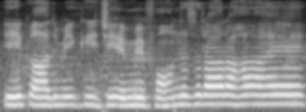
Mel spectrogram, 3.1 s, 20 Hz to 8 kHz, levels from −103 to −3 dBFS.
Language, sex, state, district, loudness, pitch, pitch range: Hindi, female, Punjab, Kapurthala, -13 LUFS, 220 Hz, 215-240 Hz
